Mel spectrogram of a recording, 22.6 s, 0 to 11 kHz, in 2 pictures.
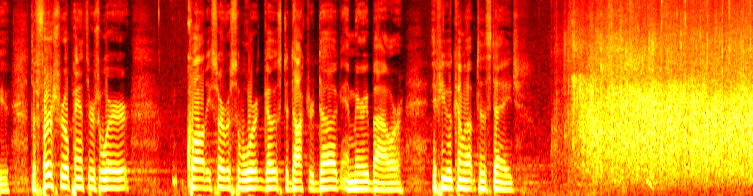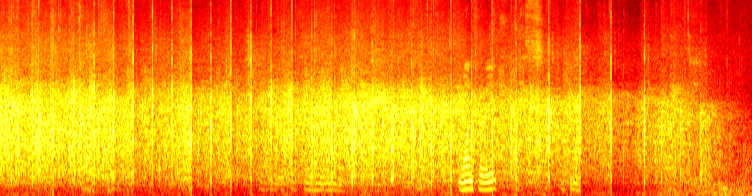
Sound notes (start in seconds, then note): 8.2 applause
